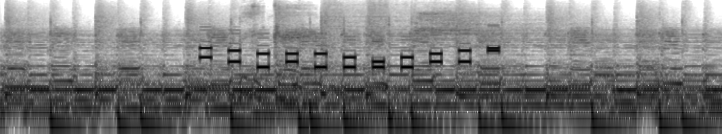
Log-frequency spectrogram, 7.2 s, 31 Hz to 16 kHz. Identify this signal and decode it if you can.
Multi-frequency trunk signalling (R1, as on North American trunks), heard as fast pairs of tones, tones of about 120 ms. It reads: KP 845421258 ST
